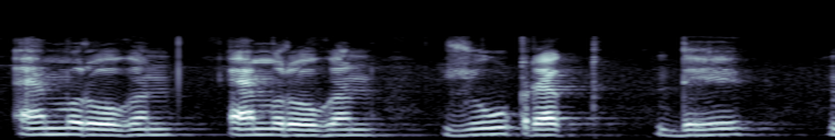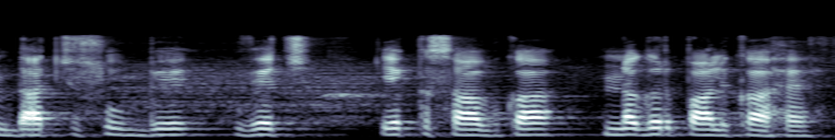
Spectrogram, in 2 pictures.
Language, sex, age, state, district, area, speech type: Punjabi, male, 45-60, Punjab, Hoshiarpur, rural, read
